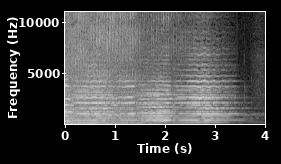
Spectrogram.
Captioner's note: motorbike roaring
